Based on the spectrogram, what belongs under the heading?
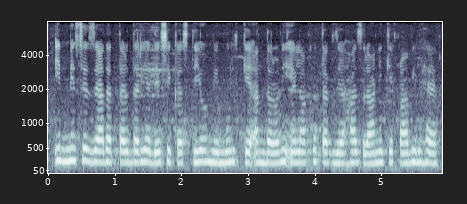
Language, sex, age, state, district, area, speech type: Urdu, female, 18-30, Bihar, Saharsa, rural, read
